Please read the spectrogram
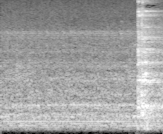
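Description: Steady background noise: an even hiss with a faint constant hum and no distinct events.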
